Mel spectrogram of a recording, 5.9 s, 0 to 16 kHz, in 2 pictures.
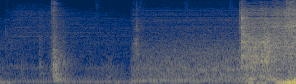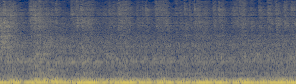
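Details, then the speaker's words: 1978 Chevrolet Malibu V8 just after carburettor tuning and ignition timing check: a brief crank, then a deep, steady rumbling idle through the mufflers with no ticking or puffing from the headers, a healthy start and idle. "We said it sounded just like my car. Those are my mufflers. I gave them to her."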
